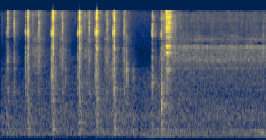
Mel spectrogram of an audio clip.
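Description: Claw machine mechanism at work: a few irregular clicks and knocks, then a steady motor hum from about halfway through as the claw moves.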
